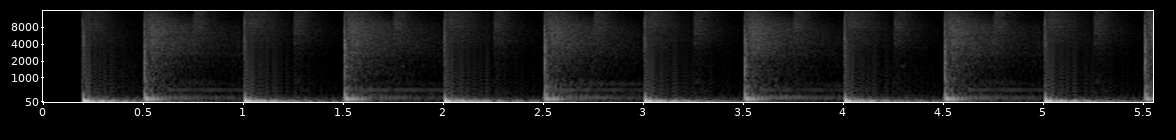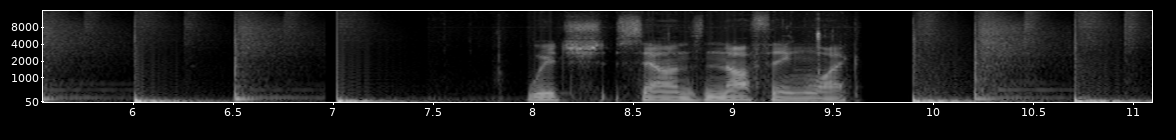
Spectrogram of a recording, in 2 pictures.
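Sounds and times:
kick drum: 0:00.2 - 0:01.4, 0:07.0 - 0:07.4, 0:09.9 - 0:11.0
drum hit: 0:00.2 - 0:07.5, 0:09.9 - 0:11.0.

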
